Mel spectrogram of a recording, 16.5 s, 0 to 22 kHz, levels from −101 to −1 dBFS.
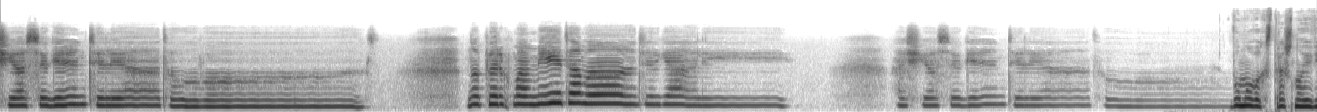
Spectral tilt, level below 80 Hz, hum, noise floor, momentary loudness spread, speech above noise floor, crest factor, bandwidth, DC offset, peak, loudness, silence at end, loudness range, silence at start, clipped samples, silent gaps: -4.5 dB/octave; -74 dBFS; none; -70 dBFS; 23 LU; 45 dB; 16 dB; 14 kHz; under 0.1%; -10 dBFS; -25 LUFS; 0 s; 14 LU; 0 s; under 0.1%; none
